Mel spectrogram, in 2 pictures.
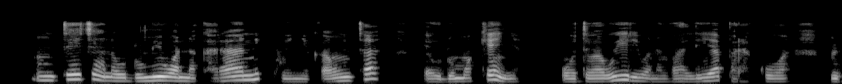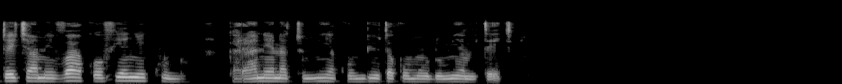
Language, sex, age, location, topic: Swahili, female, 25-35, Kisumu, government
